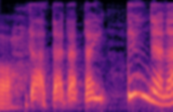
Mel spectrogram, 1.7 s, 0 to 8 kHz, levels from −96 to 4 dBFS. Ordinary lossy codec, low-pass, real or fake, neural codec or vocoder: Opus, 24 kbps; 7.2 kHz; fake; autoencoder, 22.05 kHz, a latent of 192 numbers a frame, VITS, trained on one speaker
